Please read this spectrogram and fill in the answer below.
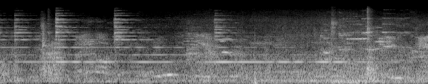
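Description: Mine-ride train running on its track: a steady high squeal lasting most of these seconds, with a few sharp metallic clanks.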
